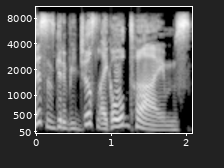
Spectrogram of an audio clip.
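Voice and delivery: mumbled, hard-to-follow character voice. Recapping a movie's plot, doing a Ted impression. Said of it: "Was that a good Ted impression?".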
